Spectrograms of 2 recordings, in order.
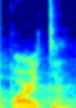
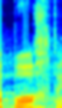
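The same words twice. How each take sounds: First: Porta with the country retroflex r; rural pronunciation. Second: Said in the usual way. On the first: Shown as a demonstration. Priest imitates how people from the interior say porta. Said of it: "No interior a gente ... fala porta". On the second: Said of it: "No interior a gente não fala porta".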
